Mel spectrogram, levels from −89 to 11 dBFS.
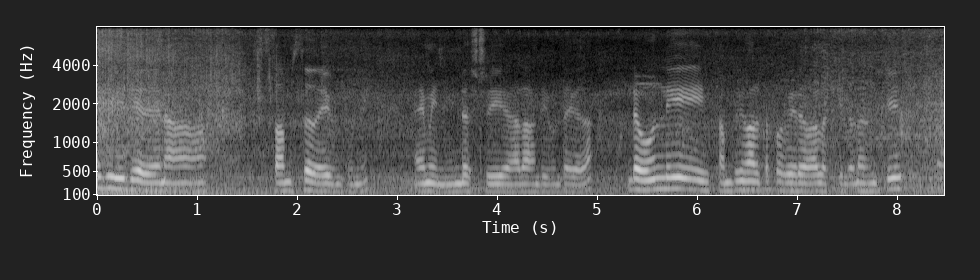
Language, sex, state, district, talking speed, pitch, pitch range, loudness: Telugu, male, Telangana, Karimnagar, 135 wpm, 145 Hz, 140-165 Hz, -20 LUFS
